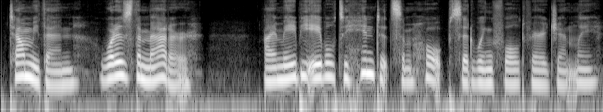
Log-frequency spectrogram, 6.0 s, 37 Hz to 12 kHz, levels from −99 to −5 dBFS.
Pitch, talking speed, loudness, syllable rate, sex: 190 Hz, 200 wpm, -18 LUFS, 5.0 syllables/s, female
